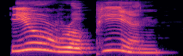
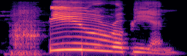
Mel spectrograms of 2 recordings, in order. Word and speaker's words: European: that when we pronounce when we pronounce the u european okay it sounds the same as unicycle right it's the same sound look european unicycle is the same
